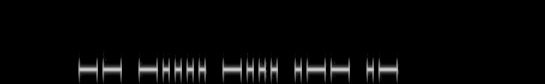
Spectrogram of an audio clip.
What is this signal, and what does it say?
Morse code, heard as a keyed tone, about 20 wpm, 700 Hz. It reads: M6BWA
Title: 2023 SOTA Activator Call Signs - 20wpm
